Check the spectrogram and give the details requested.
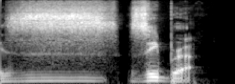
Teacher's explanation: when you say Z zebra you can touch your vocal cords and you will see there is a definite vibration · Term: voice consonants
